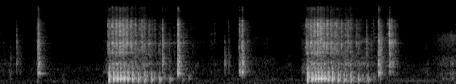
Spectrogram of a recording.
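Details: Vintage Stihl Magnum 038 chainsaw after starter clutch lubed, on a full tank: two short ragged revving bursts that die quickly; fires but won't keep running, carburetor issues suspected.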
